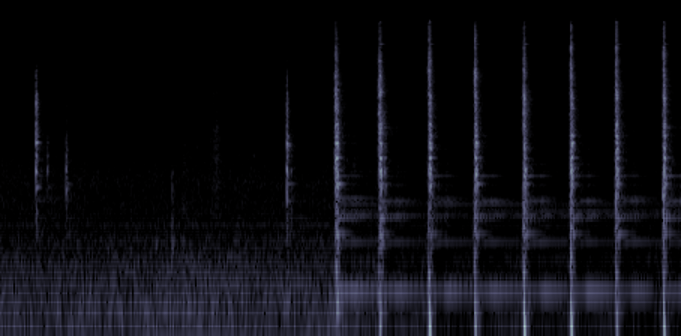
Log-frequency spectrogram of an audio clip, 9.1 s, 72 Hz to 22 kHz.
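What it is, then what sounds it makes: Aluminum subframe bushing being hammered in. A small solid machined aluminum subframe bushing for an S13 is set by hand into a steel car subframe mount, with a few light taps and knocks. It is then driven down with eight sharp, evenly spaced blows from a blue-headed, yellow-handled hammer. Each blow gives a bright metallic clank with a brief ringing tone.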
